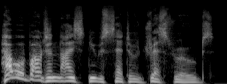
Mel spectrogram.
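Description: A man's voice: a little high, huge pitch swings, moderate pace, no echo, clean studio sound, exaggerated voice. A man voicing a doting, fussy middle-aged mother who gushes breathlessly in an audiobook story. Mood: breathless, fond. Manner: breathless, gushing.

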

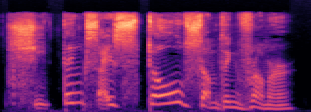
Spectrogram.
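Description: A man's voice: very high voice, very animated, unhurried, gravelly, pushed and bright, no room sound, studio quality, voice pushed up, exaggerated voice. A man voicing a defiant, indignant young girl in a storybook, blunt and exasperated as she cries out.

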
